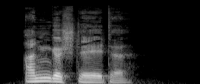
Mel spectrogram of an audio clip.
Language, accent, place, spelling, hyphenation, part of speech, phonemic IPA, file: German, Germany, Berlin, Angestellte, An‧ge‧stell‧te, noun, /ˈanɡəˌʃtɛltə/, De-Angestellte.ogg
- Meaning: 1. female equivalent of Angestellter: female employee/worker/clerk/servant/staffer/staff member 2. inflection of Angestellter: strong nominative/accusative plural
